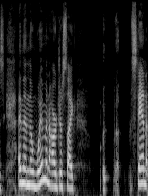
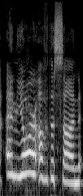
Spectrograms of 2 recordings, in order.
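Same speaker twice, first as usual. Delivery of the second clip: mock grand pronouncement; 9 semitones higher, 4 dB louder than usual.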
